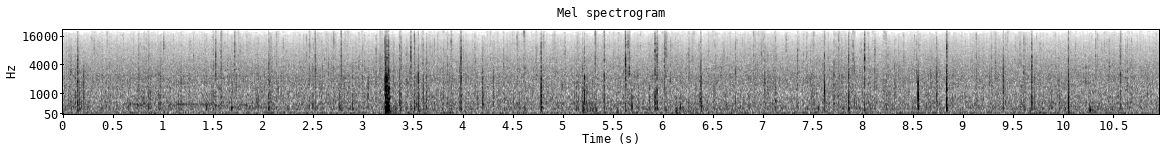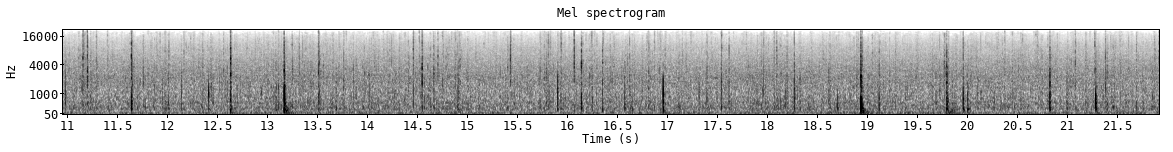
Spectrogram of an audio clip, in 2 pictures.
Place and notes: A constant rain is falling since this morning. All is wet everywhere. In the forest, birds are going to sleep, it's quite late now. The rain is falling on maple leaves. Water tricle everywhere.
Mont-Saint-Guibert, Belgium, 22 May 2016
